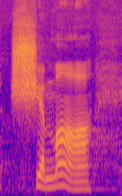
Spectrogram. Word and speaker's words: Shema: It's called the Shema because the Hebrew word or the first word of this prayer is listen or hear, but it's pronounced Shema in Hebrew.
